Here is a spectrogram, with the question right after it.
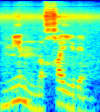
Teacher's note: Jadi kita baca nun sukunnya itu jelas enggak dengung. Enggak mendengung kayak min khairin, tapi kita baca jelas min khairin. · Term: izhar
